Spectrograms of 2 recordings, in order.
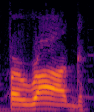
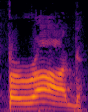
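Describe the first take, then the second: First: The word is said with an R sound. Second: The word is said with an R sound.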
